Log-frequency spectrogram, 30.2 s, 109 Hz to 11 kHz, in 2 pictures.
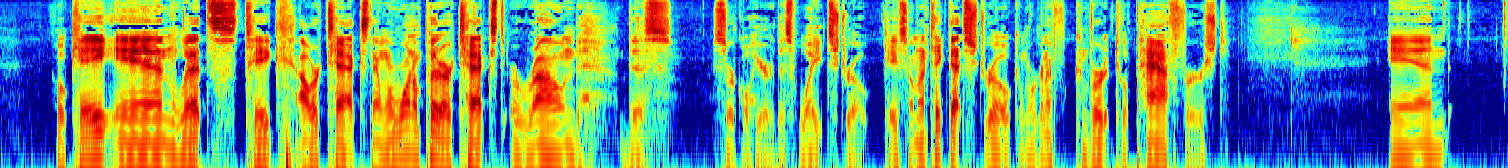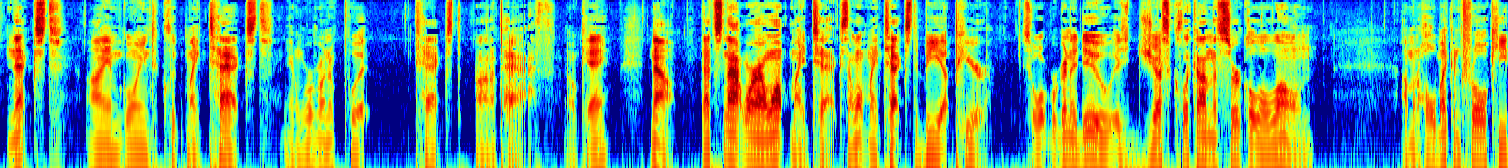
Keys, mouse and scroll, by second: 8.4 click, 9.9 click, 10.7 click, 14.1 shift+click, 17.2 click, 18.7 click, 20.9 click, 26.1 click, 27.2 click, 29.2-30.1 ctrl+drag.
